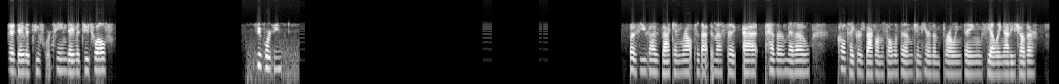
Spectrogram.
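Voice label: Police District Dispatch, p25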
